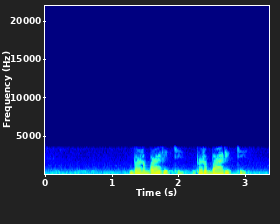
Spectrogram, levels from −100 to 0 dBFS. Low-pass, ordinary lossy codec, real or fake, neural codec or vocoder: 3.6 kHz; none; fake; autoencoder, 22.05 kHz, a latent of 192 numbers a frame, VITS, trained on one speaker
